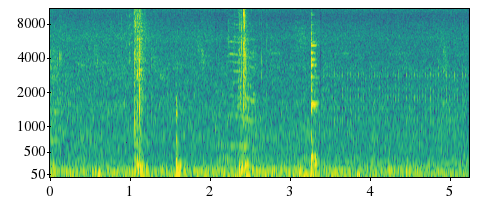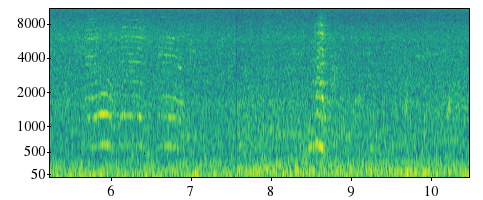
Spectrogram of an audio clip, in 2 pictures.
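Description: A few sharp knocks of a knife and fish pieces on a wooden chopping block in the first few seconds, then a short call from a fowl about six seconds in, over a steady low background.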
